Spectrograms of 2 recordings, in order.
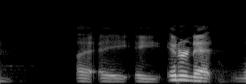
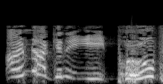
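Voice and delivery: much higher, louder revolted protest; the son refusing outright, higher and louder; disgusted refusal; 13 semitones higher, 8 dB louder than usual. Retold or imitated. Son refusing to eat poop.

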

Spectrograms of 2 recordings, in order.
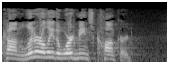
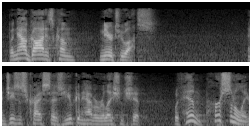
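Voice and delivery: hushed and tender; 4 semitones lower, 7 dB quieter than usual. Real, not acted. Preacher to congregation on God's nearness, hushed and tender. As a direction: drop to a soft, intimate hush.

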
